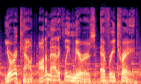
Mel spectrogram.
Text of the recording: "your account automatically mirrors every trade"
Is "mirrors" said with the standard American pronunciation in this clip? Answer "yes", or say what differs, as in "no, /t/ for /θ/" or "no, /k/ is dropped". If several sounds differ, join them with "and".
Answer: yes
